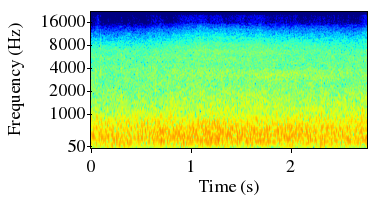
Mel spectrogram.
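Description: Waves washing onto a beach in Tsilivi, Zante, at night, a continuous soft roar of surf blended with wind noise on the microphone, fairly faint and steady with no voices.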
